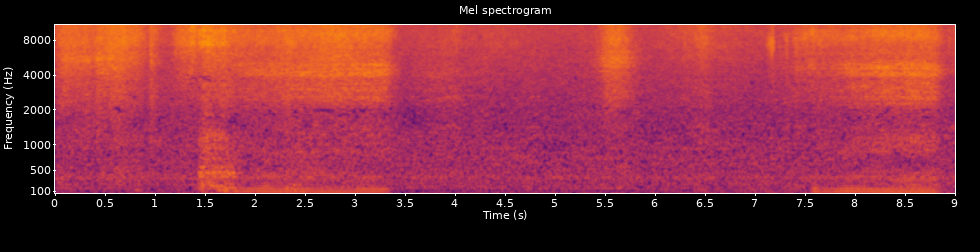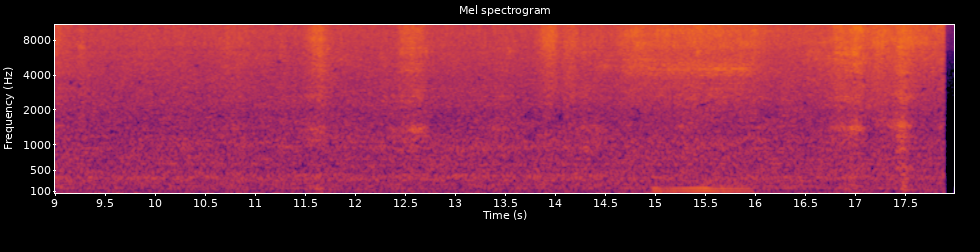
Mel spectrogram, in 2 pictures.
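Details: Sleeping Golden Retriever dog giving three soft, low snores several seconds apart on the in-breath in a quiet room; dog snoring.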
